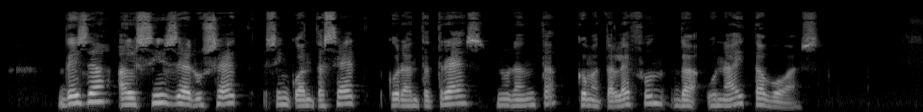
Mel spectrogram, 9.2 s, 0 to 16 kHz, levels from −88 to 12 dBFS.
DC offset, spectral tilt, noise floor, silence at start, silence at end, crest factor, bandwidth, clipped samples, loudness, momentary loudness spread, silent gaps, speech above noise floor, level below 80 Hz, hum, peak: under 0.1%; -4 dB/octave; -78 dBFS; 0.6 s; 1.05 s; 20 dB; 11.5 kHz; under 0.1%; -31 LUFS; 10 LU; none; 48 dB; -82 dBFS; none; -12 dBFS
